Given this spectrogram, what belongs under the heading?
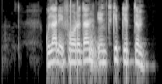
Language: Uzbek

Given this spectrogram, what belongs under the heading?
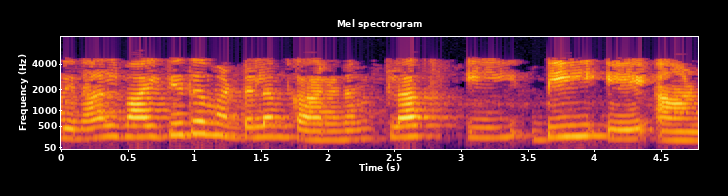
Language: Malayalam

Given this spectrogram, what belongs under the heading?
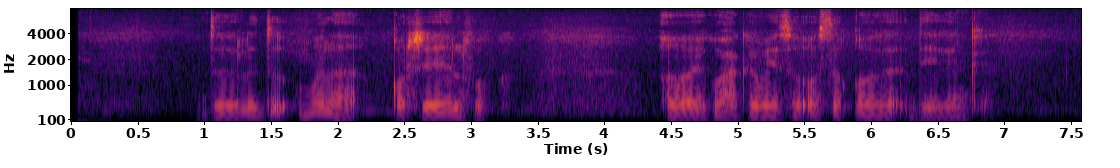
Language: Somali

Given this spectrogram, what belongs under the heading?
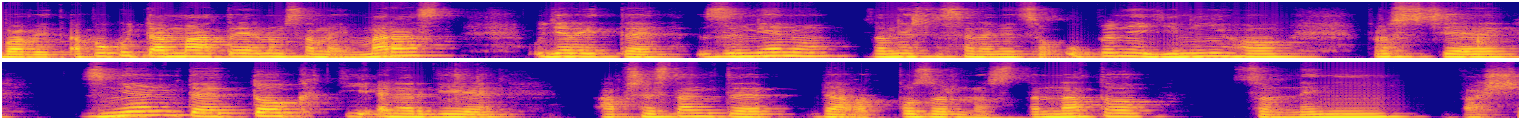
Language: Czech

